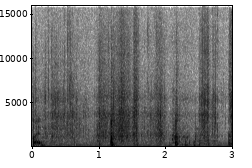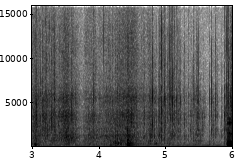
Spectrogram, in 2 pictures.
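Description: Plastic packaging crinkling and rustling in irregular bursts as a wrapped part is handled, with a few sharper crackles, over a faint steady low hum.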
